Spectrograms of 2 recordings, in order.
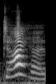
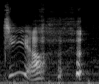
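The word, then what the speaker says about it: Diya: even more like it if you say your name wrong like daiya instead of tia i'm not saying my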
